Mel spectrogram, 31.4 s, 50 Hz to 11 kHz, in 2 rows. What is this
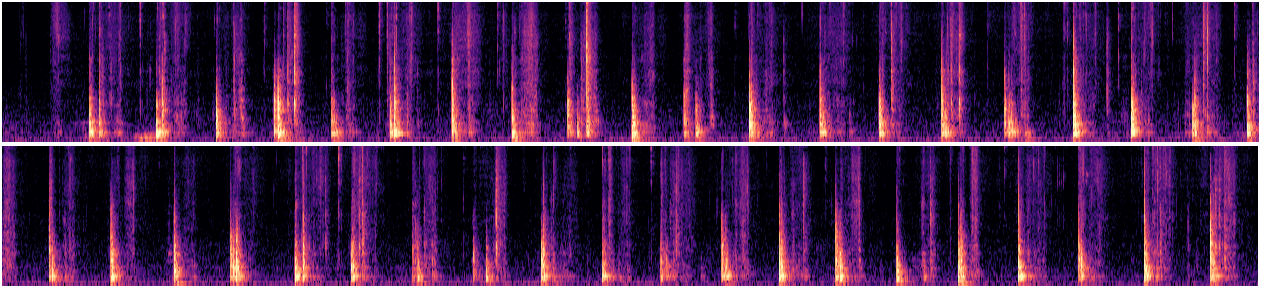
wood 07a leathersandals walk
Walking on a wooden floor: leather sandals. Recorded with a ZOOM H2 in a basement of a house: a large wooden table placed on a carpet over concrete. Normalized with Audacity.
footstep, footsteps, step, steps, walk, walking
